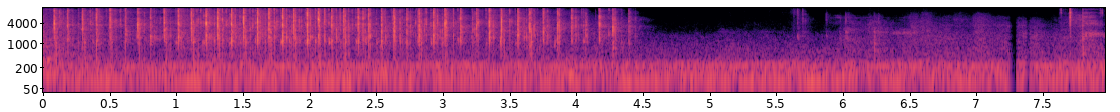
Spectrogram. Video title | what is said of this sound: Free Spirit Beading with Kristen Fagan: Make Bead Jewelry With Vintaj Patina Paint & Beading Wire | you hear that little ball rolling around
